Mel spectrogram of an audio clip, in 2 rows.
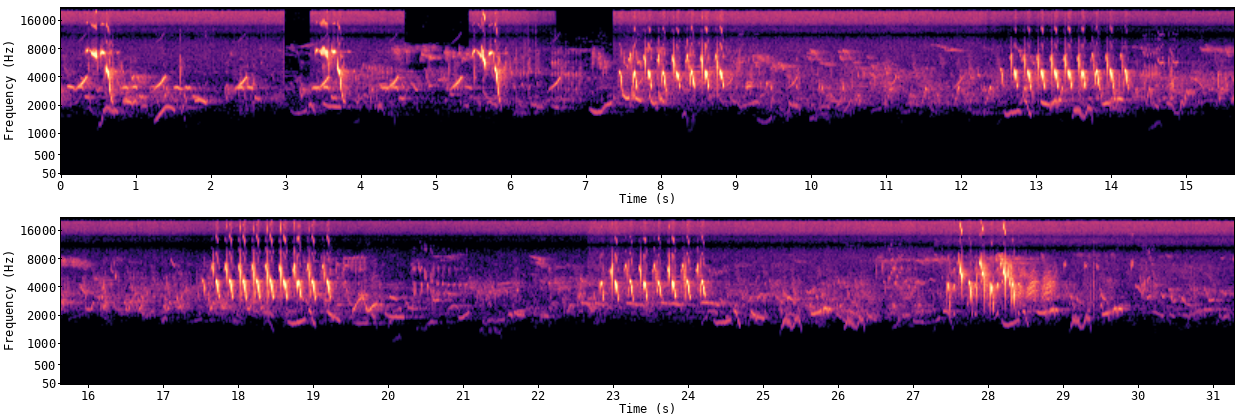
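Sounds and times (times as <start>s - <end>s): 
marsh tit singing: 0.0s - 2.7s, 3.4s - 4.0s, 5.4s - 5.9s, 7.4s - 8.9s, 12.6s - 14.2s, 17.6s - 19.3s, 22.7s - 24.3s, 27.3s - 31.2s.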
